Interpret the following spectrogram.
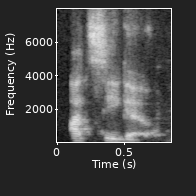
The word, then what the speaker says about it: Otsego: Brother Tweedie was raised September 2016 in Otsego Lodge. I pronounce that right? Otsego.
